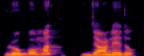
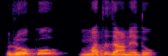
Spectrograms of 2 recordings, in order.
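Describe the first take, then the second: First: Slow रोको मत, a break, then जाने दो; pause after मत. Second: Slow रोको, a break, then मत जाने दो as one phrase; pause after रोको. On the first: Teacher demonstrating how punctuation changes meaning, pause after मत. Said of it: "मत के बाद में विराम चिन्ह लगाते हैं". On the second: Teacher demonstrating how punctuation changes meaning, pause after रोको. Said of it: "रोको के just बाद में विराम चिन्ह". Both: Shown as a demonstration.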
